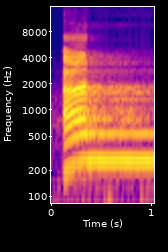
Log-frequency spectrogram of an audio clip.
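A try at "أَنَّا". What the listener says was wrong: অনেক দাঁত ফাঁকা হয় নাই। আবার দাঁত ফাঁকা করে বলেন।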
